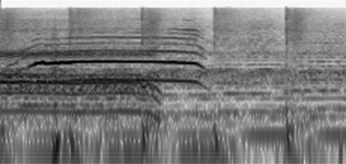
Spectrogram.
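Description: Cartoon screaming: a long held scream, joined just after the start by a second, higher scream that rises and holds, both cutting off about a second and a half in, over background music with a steady beat.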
